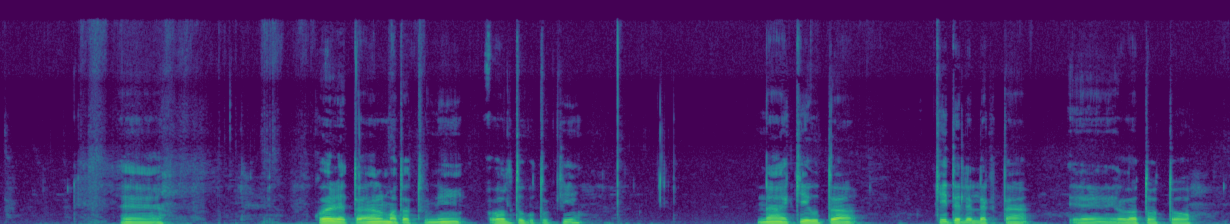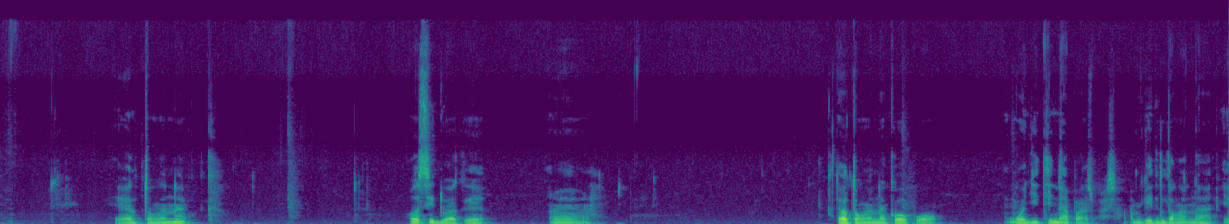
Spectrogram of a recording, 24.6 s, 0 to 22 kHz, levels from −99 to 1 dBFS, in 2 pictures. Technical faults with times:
none

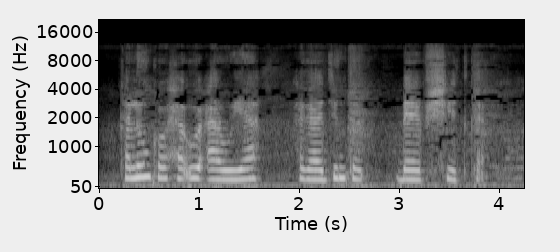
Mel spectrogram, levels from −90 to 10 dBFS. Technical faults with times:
0.00-4.25 HE-AAC compression

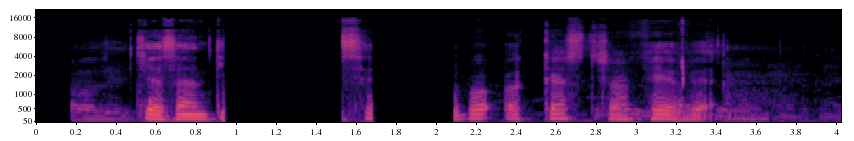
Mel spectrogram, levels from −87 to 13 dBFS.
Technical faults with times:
0.53-0.58 DAB burbling
0.95-1.54 playback stall
1.69-2.11 digital wireless dropout
3.22-3.25 DAB burbling

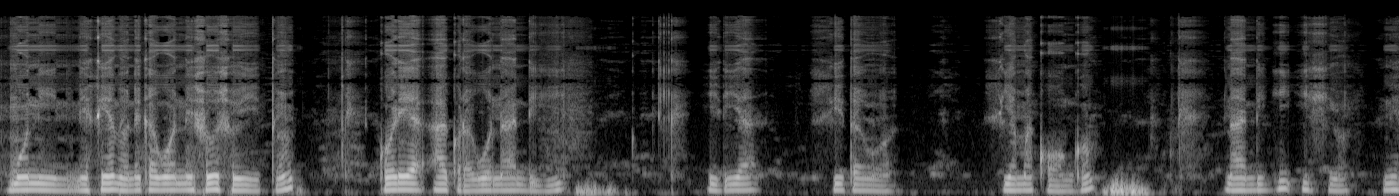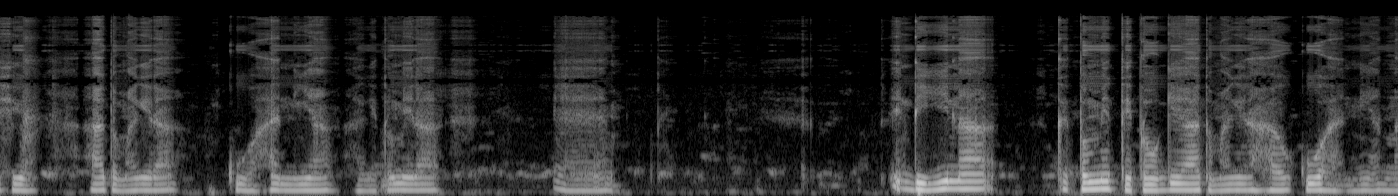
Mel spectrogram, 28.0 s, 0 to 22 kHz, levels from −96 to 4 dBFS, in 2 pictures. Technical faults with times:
0.00-27.98 imaging from sample-and-hold upsampling

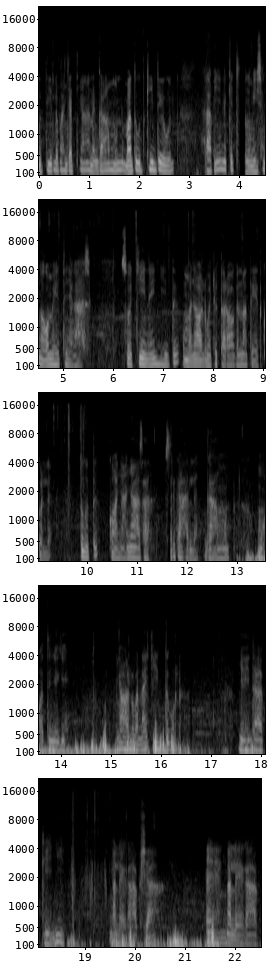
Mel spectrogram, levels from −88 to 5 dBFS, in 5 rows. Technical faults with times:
3.96-4.13 long network dropout
6.91-6.96 short concealed packet loss
11.61-11.67 burst of packet loss
12.47 short concealed packet loss
16.57-16.62 short concealed packet loss
18.86-18.90 short concealed packet loss

